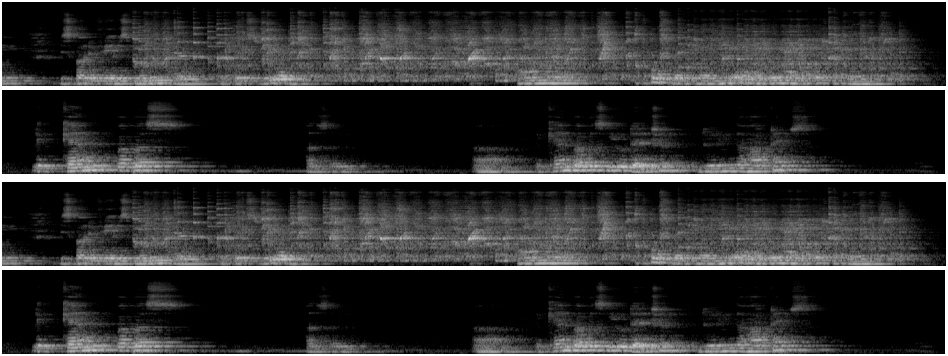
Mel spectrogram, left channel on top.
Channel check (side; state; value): both; identical; correlation 1.00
